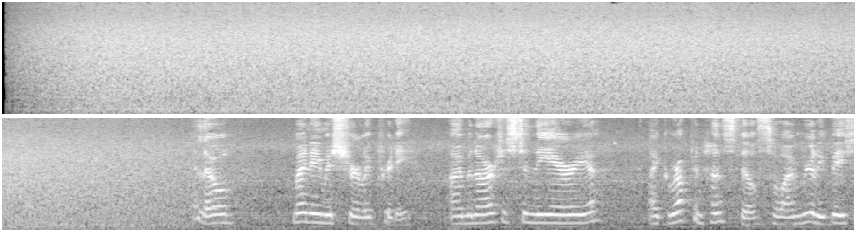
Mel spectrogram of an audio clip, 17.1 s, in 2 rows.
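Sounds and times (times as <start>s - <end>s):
steady rushing noise: 0.0s - 11.2s.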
